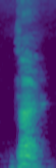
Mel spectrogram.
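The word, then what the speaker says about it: ذال: 달 이런 식으로. 그리고 이거는 발음 기호로는 DH입니다. 달 혀가 이 사이에 나오면서 나는 소리.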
